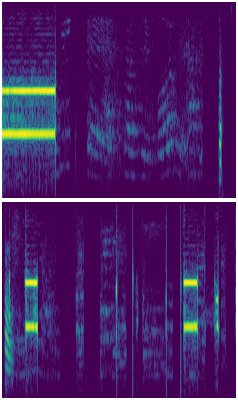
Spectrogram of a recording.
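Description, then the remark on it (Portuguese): Phone keypad dialing tones from keys pressed on a mobile phone during a call: a long steady two-pitch beep, then two shorter beeps a couple of seconds apart, with a person talking between them. “Eu não tô conseguindo te ouvir porque você tá acho que digitando.”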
